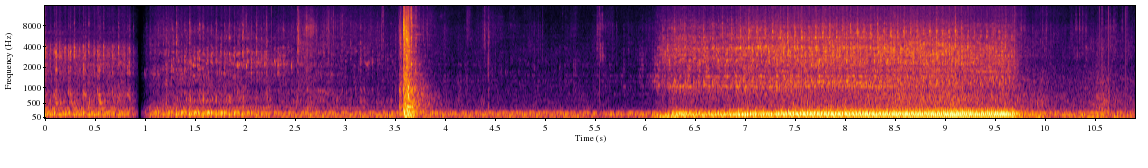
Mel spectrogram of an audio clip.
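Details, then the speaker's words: 1969 Chrysler Newport 383 Magnum V8 with 12-inch glasspack exhaust, revived after over 40 years sitting: loud V8 idles then revs, beat lumpy and uneven; rough running, owner suspects clogged fuel filter. "so the car is running rough already uh I think it's because the fuel filter"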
